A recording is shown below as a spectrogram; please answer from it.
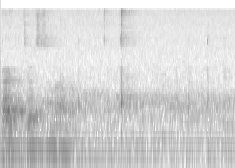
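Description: Computer keyboard being typed on: a few separate light key clicks, one sharper about a second in.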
